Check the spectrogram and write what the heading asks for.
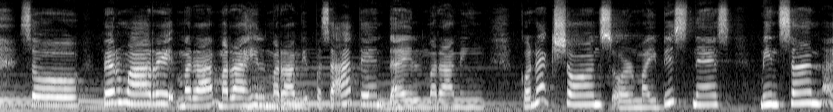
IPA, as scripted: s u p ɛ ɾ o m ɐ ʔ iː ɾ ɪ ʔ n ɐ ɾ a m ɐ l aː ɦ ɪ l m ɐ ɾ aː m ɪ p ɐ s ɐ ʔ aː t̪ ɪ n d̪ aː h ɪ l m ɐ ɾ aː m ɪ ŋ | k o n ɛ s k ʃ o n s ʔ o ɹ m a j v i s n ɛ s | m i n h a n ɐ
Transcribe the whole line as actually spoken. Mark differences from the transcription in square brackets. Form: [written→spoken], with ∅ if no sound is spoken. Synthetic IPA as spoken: s [u→o] p ɛ ɾ o m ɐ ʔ [iː→aː] ɾ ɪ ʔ [n→m] ɐ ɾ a m ɐ [l→ɾ] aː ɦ ɪ l m ɐ ɾ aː m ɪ p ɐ s ɐ ʔ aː t̪ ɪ n d̪ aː h ɪ l m ɐ ɾ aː m ɪ ŋ | k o n ɛ [s→∅] k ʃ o n s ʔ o ɹ m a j [v→b] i s n ɛ s | m i n [h→s] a n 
